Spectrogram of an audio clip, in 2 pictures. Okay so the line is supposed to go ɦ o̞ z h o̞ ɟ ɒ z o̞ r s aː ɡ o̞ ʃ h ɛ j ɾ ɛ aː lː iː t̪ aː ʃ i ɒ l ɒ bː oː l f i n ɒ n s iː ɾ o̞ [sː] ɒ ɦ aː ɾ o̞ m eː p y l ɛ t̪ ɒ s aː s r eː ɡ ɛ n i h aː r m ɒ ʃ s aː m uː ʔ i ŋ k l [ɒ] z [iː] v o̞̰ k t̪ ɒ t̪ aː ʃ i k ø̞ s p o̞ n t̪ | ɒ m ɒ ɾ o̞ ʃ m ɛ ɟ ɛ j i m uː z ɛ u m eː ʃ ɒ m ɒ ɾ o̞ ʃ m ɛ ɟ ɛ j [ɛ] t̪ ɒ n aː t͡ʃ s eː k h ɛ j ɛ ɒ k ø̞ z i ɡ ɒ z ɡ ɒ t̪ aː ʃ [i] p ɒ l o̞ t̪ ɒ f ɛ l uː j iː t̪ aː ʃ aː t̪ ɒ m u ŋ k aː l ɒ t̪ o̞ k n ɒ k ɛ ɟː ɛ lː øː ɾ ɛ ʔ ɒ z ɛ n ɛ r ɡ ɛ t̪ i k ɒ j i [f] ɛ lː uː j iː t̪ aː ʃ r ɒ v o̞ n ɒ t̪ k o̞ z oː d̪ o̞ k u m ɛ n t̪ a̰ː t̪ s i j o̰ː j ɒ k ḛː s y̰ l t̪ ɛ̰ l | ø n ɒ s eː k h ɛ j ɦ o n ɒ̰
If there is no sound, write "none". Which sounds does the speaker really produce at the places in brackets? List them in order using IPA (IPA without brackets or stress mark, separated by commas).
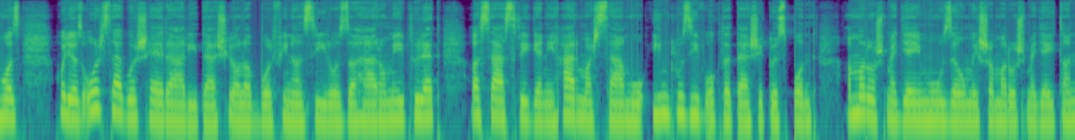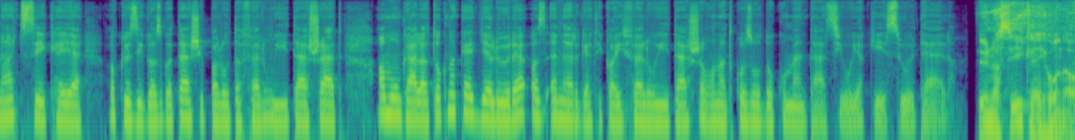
zː, u, iː, i, i, f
